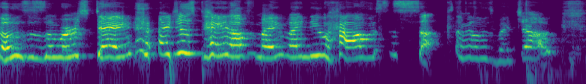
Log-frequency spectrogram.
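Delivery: very high, sobbing, weeping despair. A halfling lying on the ground laments as guards arrive, crying, despairing. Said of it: "He's like crying and whatever".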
